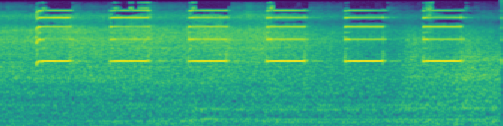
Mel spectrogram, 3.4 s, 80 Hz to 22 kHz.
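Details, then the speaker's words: HR28 28-meter machine after distorted rubber clutch coupling replaced on site: steady smooth motor and pump hum with warning beep twice a second, no noises. "motor is running just fine sounds good nice and smooth yeah looks good"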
